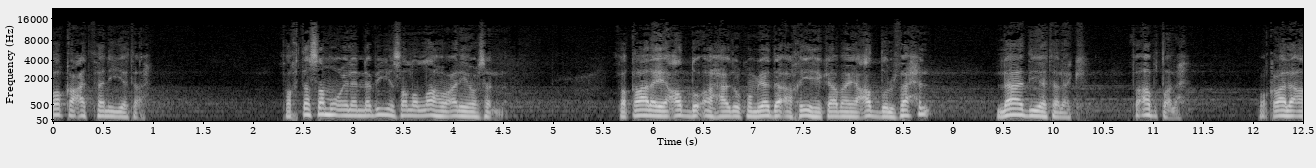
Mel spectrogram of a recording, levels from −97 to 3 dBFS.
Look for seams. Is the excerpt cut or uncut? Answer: uncut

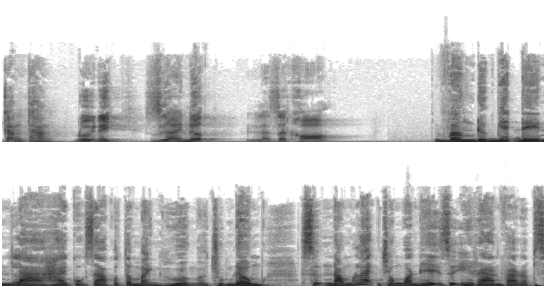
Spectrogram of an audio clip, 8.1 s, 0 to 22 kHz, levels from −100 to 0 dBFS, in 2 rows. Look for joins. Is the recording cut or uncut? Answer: uncut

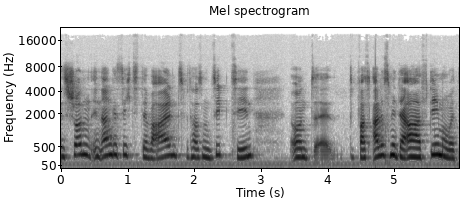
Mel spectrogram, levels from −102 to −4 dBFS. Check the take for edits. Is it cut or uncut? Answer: uncut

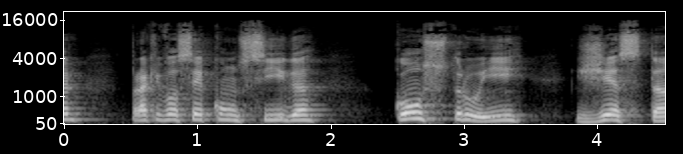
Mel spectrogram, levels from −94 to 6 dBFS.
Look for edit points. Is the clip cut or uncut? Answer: uncut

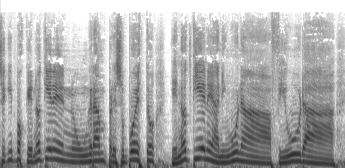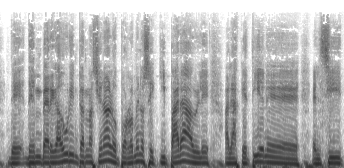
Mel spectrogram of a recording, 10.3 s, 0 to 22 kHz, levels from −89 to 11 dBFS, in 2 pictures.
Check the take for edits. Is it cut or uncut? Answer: uncut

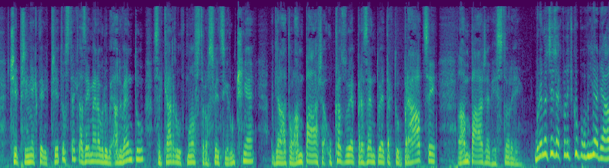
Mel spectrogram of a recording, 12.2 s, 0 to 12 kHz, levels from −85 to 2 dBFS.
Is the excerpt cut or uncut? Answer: uncut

